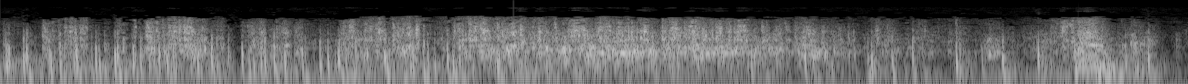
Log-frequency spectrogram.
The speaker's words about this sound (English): Kemosabe, what's that? Evidently a runaway wagon wheel. Steady, Silver. Must have rolled off the main trail up above us. Ah. I heard it coming.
